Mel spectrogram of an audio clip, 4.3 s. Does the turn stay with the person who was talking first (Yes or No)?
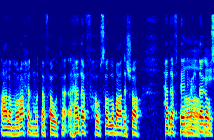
Yes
